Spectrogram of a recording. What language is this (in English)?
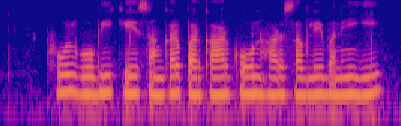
Chhattisgarhi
